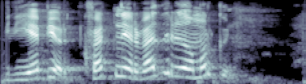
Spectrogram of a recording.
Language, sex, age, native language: Icelandic, other, 12, Icelandic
